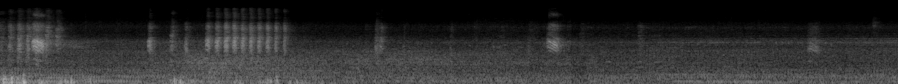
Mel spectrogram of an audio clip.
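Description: Birds calling: short, sharp high calls every second or two, with a rapid harsh rattling call about two seconds in, over a low steady background rumble.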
